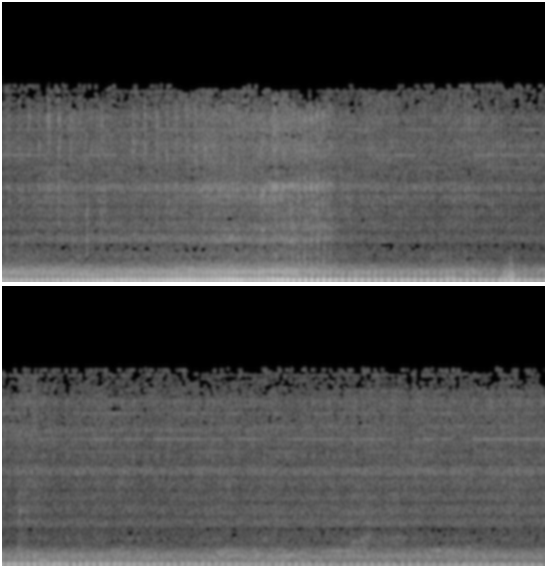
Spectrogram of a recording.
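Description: A motor vehicle's engine passing close on the road: it grows louder, peaks between two and three seconds in with its pitch dropping as it goes by, then fades away. A short knock sounds about five seconds in.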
